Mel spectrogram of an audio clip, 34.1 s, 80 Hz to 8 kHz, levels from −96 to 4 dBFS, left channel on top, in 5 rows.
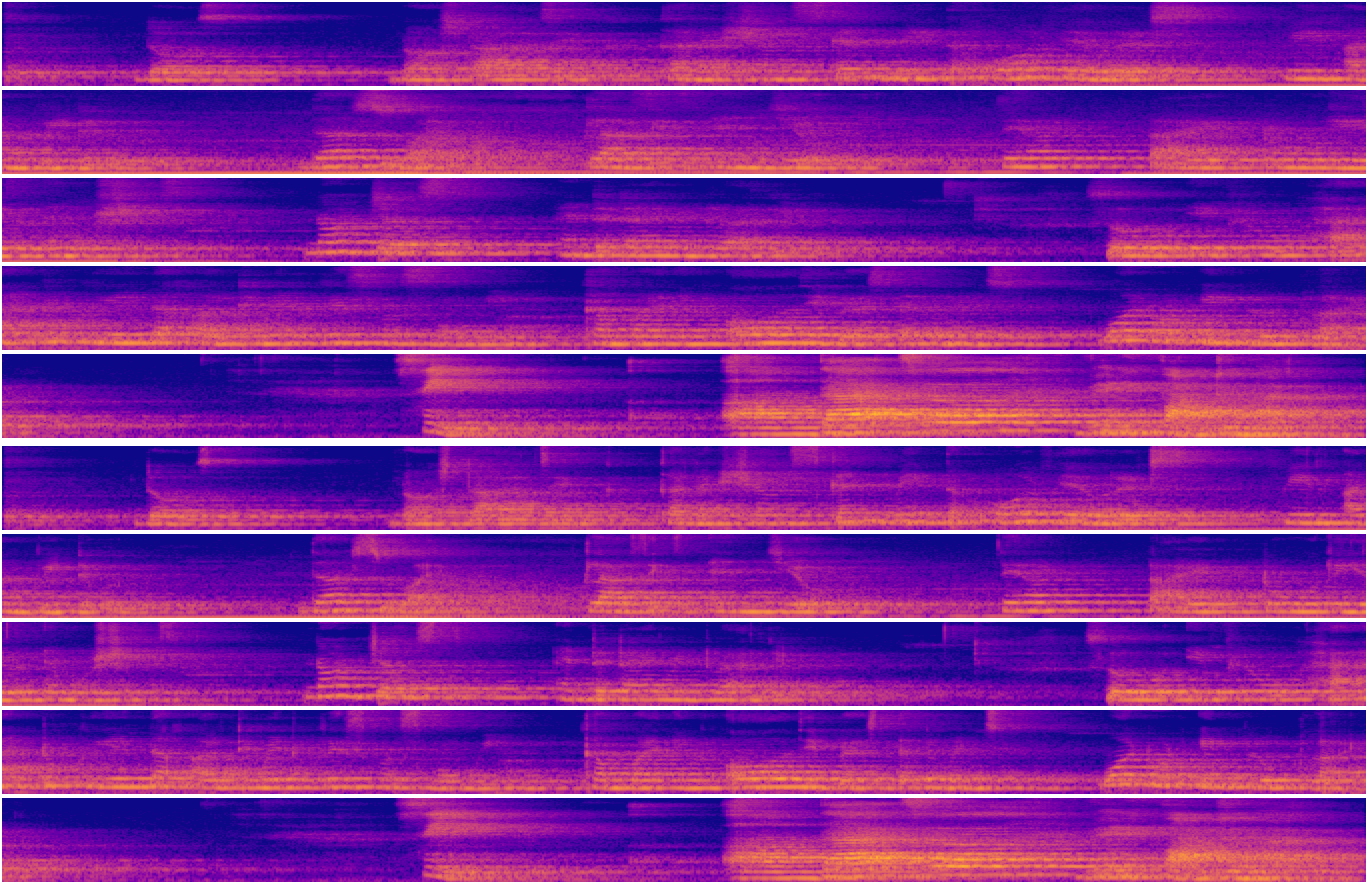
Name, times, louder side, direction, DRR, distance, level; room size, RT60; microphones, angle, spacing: voice 1, 0.7-1.0 1.9-2.9 3.3-5.9 6.4-7.4 8.3-9.0 9.7-10.9 11.8-12.1 12.5-14.7 15.1-15.8 16.4-17.6 19.1-23.1 23.4-25.5 25.9-27.2, right 1 dB, 65° right, -1 dB, 1.6 m, -30 dB
sound 1, 4.8-14.2, left 3 dB, 90° left, 0.7 m, -39 dB
voice 2, 29.3-29.7 30.9-33.7, left 1 dB, 45° left, -4 dB, 2.3 m, -21 dB
7.4 x 6.8 x 7.4 m, 2.6 s
head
